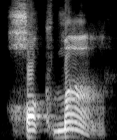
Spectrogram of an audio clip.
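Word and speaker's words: חכמה: again come on and be sure to put the accent on the last syllable sha can means he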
